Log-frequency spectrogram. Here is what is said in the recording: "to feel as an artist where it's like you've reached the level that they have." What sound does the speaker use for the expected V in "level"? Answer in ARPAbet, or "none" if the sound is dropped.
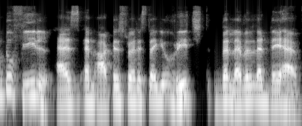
V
